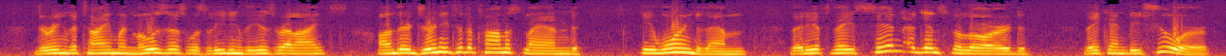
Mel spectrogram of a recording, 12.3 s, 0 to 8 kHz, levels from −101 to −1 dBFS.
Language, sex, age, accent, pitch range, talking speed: English, male, 60-79, American, 145-195 Hz, 145 wpm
